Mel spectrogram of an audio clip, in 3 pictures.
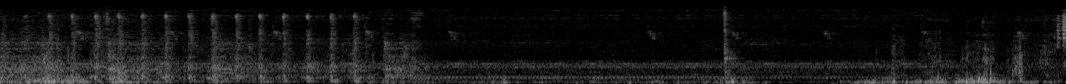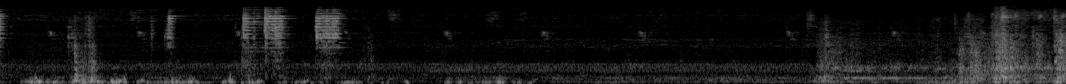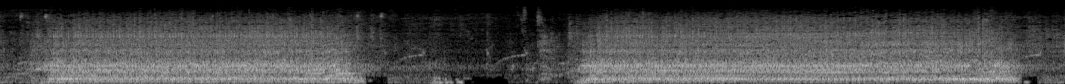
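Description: QT4-18 automatic hydraulic block machine running its automatic cycle. It starts with a rhythmic rattle of about four beats a second for some four seconds, then goes quieter with scattered clanks and clicks of moving parts. In the last third come two loud, steady spells of machine noise, each about three seconds long.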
